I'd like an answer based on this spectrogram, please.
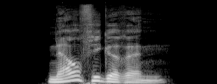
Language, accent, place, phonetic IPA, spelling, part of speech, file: German, Germany, Berlin, [ˈnɛʁfɪɡəʁən], nervigeren, adjective, De-nervigeren.ogg
- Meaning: inflection of nervig: 1. strong genitive masculine/neuter singular comparative degree 2. weak/mixed genitive/dative all-gender singular comparative degree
